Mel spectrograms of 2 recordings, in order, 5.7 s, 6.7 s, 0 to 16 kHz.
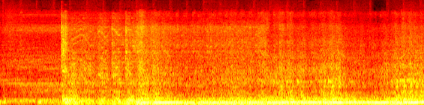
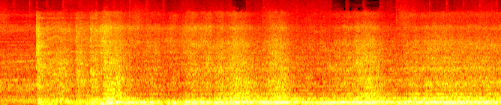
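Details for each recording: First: Turbo LS V8 that idles but falls over under load, with a new coil, new crank trigger and swapped carburetor, still catches into a lumpy idle with a repeated stumble; one cylinder is dead and misfiring, cause not found. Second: Turbocharged LS car that previously popped and wouldn't move at the track, control box now plugged in: catches after brief crank, settles into deep even rumble with smooth revs, no popping or stumble.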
